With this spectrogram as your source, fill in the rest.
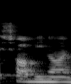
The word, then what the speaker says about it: সবিনয়: তেমনি করে দেখো সহবাস সহিত অর্থে এখানে স রয়েছে, সবিনয়, বিনয়ের সাথে, বিনয়ের সহিত, তো সেই জন্য স এর উচ্চারণটি অ এর মতোই হচ্ছে, স্বাভাবিক হচ্ছে, যেটাকে আমরা বিবৃত বলে থাকছি।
